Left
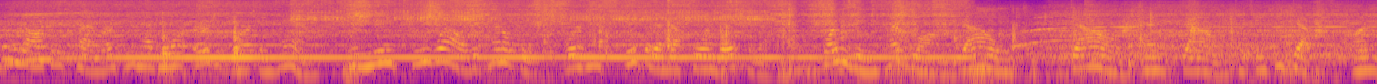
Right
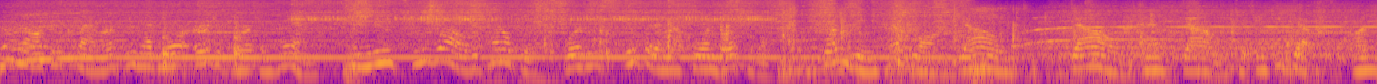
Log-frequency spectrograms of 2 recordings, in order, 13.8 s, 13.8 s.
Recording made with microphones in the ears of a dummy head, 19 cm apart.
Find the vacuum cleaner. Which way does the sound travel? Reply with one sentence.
You can hear the vacuum cleaner stay in one place.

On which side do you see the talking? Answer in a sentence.
You can hear the talking in the centre.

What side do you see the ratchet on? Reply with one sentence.
You can hear the ratchet on the left.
